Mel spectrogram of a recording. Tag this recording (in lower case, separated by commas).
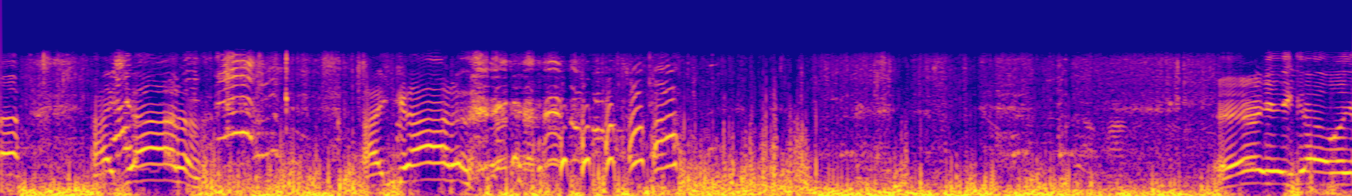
speech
